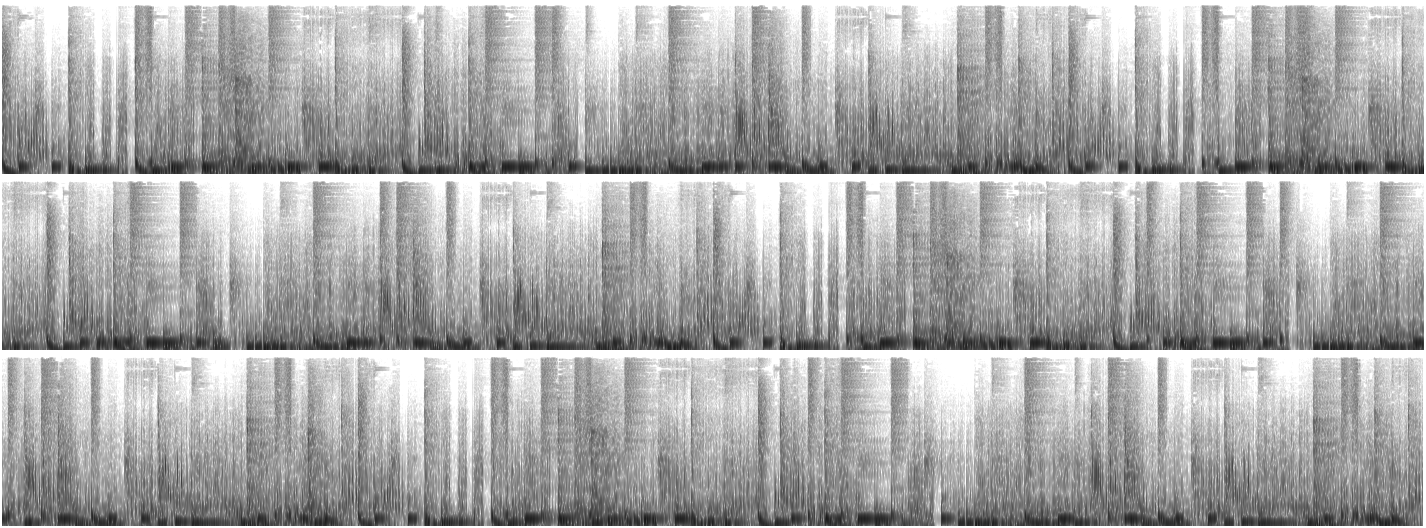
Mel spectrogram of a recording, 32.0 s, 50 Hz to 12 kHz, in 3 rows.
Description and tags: Crazy rhythm loop 120 BPM 009
First rhythmic layer made in Ableton Live.Second rhythmic layer made in Reactor 6,and then processed with glitch effect plugin .
Mixed in Cakewalk by BandLab.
